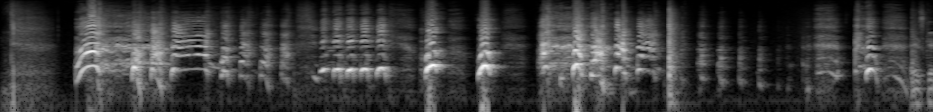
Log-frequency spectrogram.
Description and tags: maniac joker evil crazy stupid dumb man laugh laughter CLIPPED
laugh, crazy, dumb, evil, joker, laughter, man, maniac, clipped, stupid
